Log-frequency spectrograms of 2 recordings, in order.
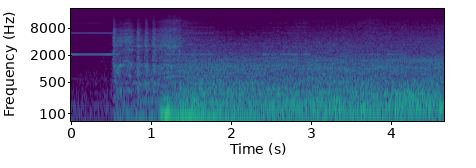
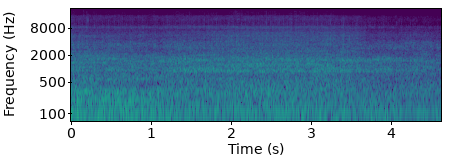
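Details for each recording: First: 2008 Toyota FJ Cruiser after replacing idler and tensioner pulley bearings: engine cranks and catches, then settles into a steady, even idle with no high-pitched whine or squeal from the pulleys; much quieter than before. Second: 2008 FJ Cruiser idling with a thin, steady high-pitched whine from the idler pulley bearing, typical after deep water or mud gets in.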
